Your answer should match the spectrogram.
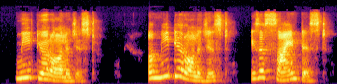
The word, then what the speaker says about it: meteorologist: Meteorologist. Say it like this. Meet your all o gist. Meteorologist.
